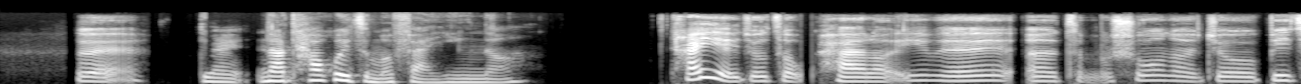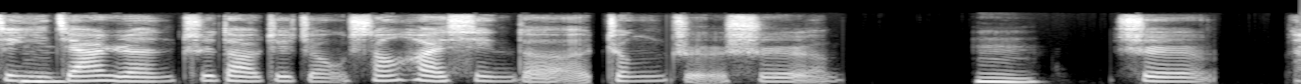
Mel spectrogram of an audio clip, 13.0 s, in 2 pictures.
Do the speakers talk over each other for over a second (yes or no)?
no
